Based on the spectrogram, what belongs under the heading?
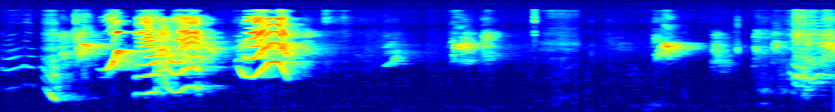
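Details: Indian ringneck parrot talking, reportedly saying "mummy": loud bursts of high harmonic squawks with bending, dipping contours over two seconds, followed by short scattered chirps and quiet gaps.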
